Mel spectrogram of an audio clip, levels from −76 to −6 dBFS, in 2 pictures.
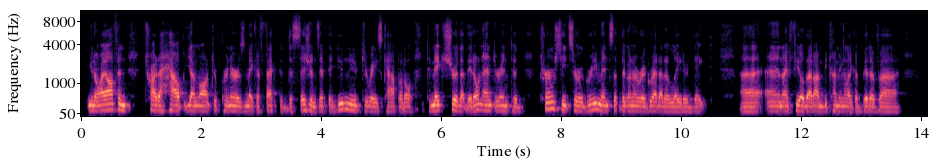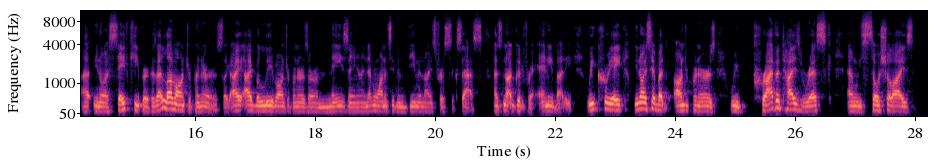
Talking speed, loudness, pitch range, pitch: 205 wpm, -27 LUFS, 105-120 Hz, 110 Hz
